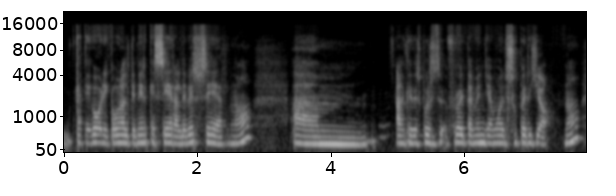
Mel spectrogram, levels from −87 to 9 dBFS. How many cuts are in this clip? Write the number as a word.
zero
